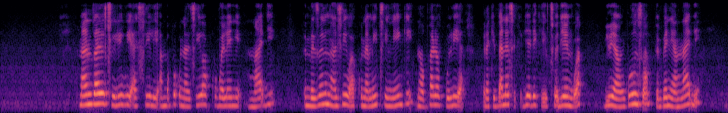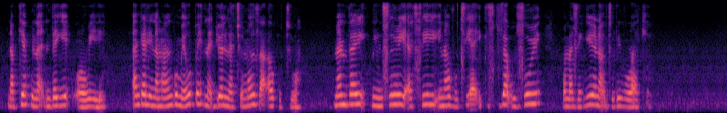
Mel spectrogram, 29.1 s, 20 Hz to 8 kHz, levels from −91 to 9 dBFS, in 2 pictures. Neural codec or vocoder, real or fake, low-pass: codec, 16 kHz, 2 kbps, FunCodec, trained on LibriTTS, 25 frames a second; fake; 7.2 kHz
